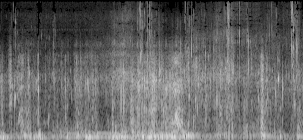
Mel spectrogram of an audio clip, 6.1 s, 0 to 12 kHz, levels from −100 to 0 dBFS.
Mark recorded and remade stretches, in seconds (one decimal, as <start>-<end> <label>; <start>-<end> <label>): 0.0-4.6 recorded; 4.6-5.2 remade; 5.2-6.1 recorded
